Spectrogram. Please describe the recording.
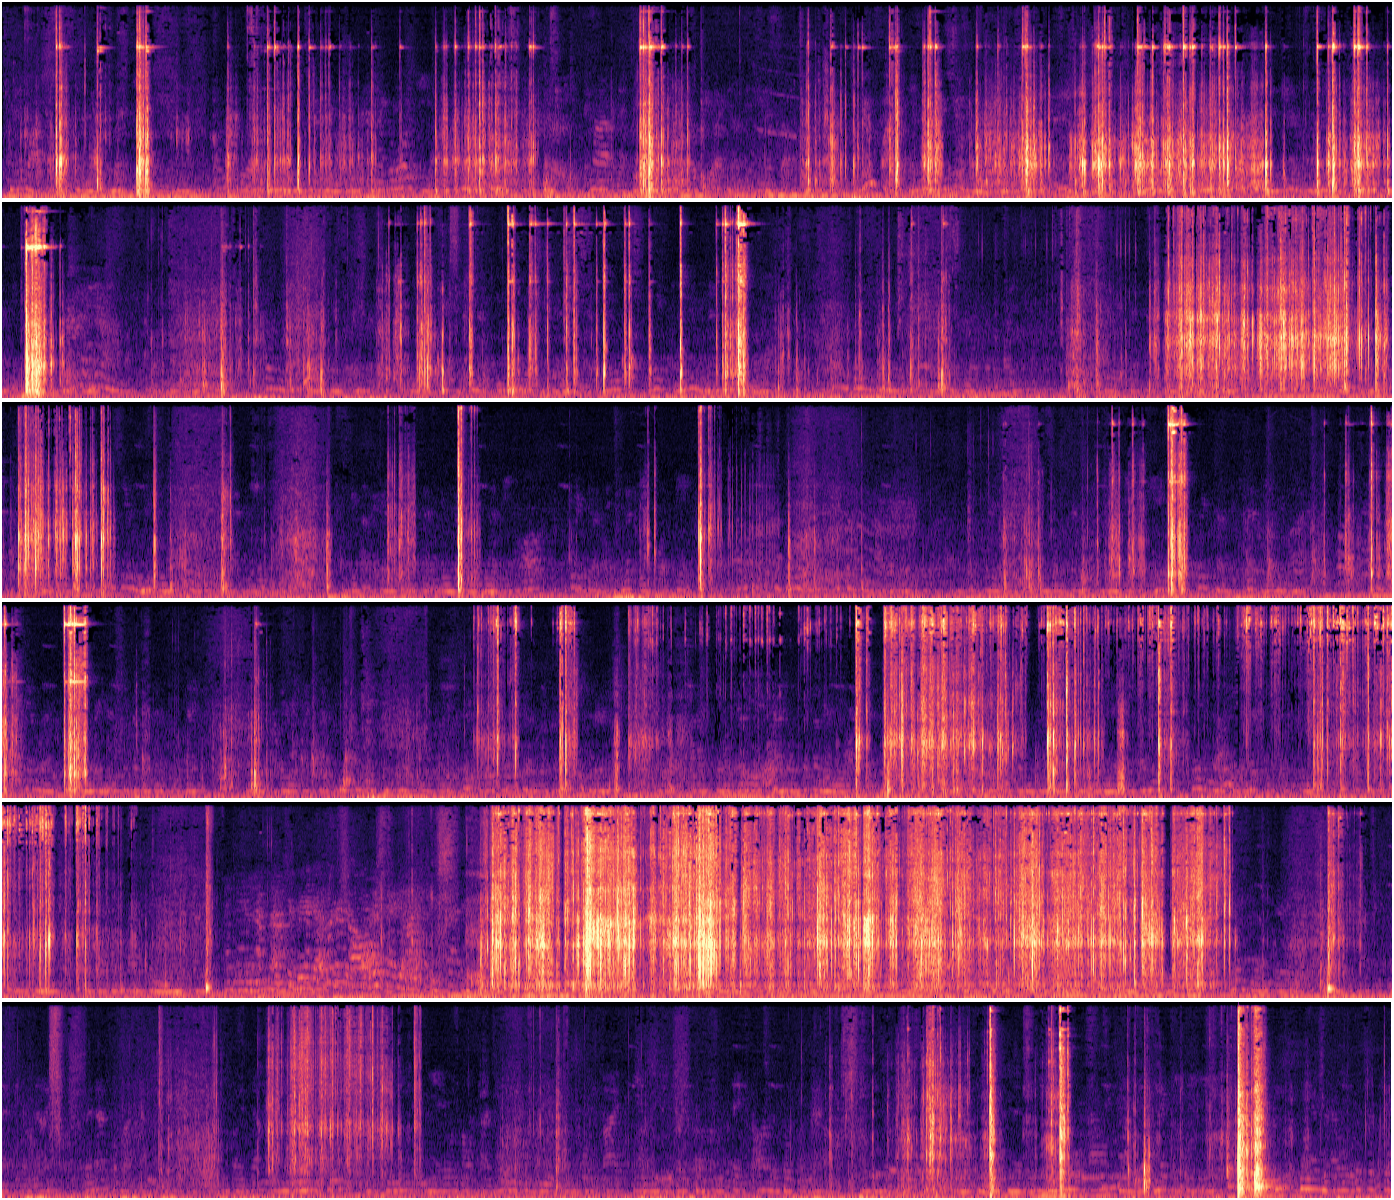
dropping heavy nails into a box
one in a series of recordings taken at a hardware store in palo alto.
clicks, dropping, hardware-store, many-of-the-same-thing, metal, metal-on-metal, nails, plastic, rustling, switches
